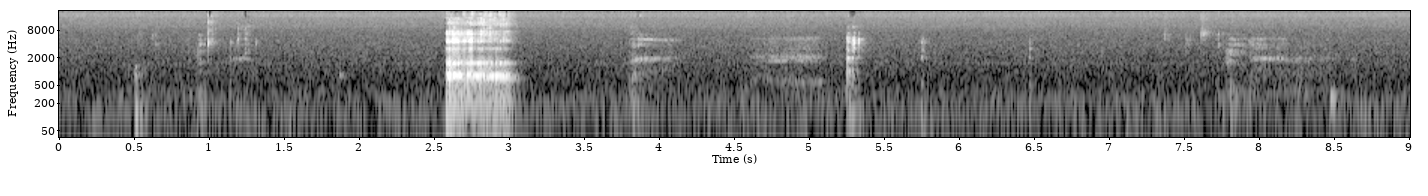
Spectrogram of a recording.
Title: Girl burping on command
